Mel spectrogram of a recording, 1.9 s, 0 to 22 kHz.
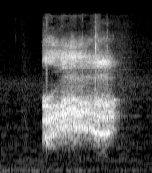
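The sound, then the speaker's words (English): A voice imitates a monster's chittering screech: one loud, harsh, rasping cry lasting just under a second, alone, with brief quiet before and after. “It makes this chittering screech sound as you see just 1, 2, 3, 5, 8 hands pointing in all different directions and arms from its body.”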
